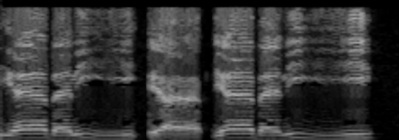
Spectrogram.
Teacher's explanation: لو وقفت عليها أقف عليها بياء بزمن حرفين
